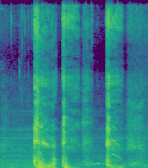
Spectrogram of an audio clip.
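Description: Three short, sharp coughs in quick succession, close and fairly loud, with a brief gap before the last.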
